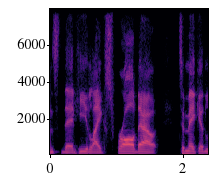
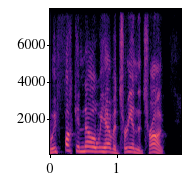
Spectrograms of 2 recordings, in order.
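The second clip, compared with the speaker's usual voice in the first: shrill, high, fed-up, angry yelling; 11 semitones higher, 8 dB louder than usual. Retelling the drive home with the tree tied on, imitating dad yelling. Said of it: "My dad's just yelling in the back".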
